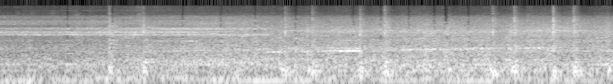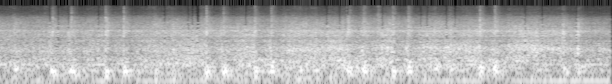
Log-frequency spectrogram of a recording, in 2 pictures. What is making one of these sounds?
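A train pulls in alongside, its wheels clicking rhythmically over rail joints.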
